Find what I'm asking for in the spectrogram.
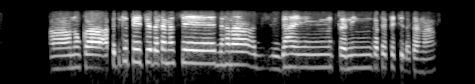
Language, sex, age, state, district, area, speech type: Santali, male, 18-30, Jharkhand, Seraikela Kharsawan, rural, conversation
